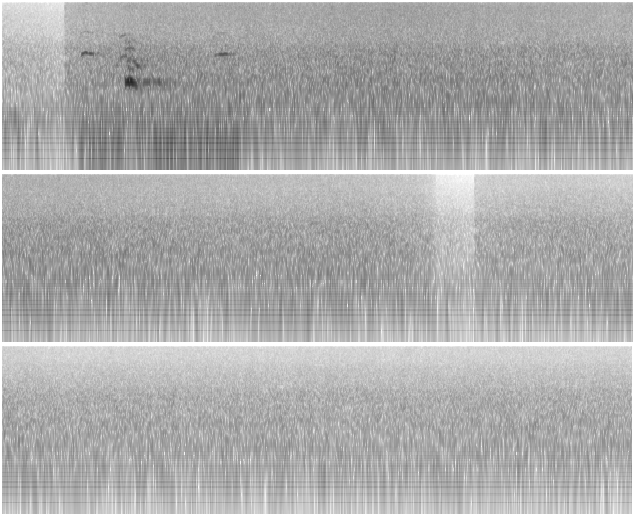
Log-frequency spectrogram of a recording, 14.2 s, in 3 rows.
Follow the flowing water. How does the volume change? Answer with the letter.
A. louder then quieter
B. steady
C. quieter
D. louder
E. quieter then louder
C.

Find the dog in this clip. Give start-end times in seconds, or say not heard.
0.6-1.8.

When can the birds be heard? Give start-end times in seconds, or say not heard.
not heard.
